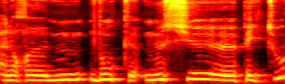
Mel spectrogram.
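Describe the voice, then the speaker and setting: Speaking at a very slow pace, a woman has a medium pitch and a dark, mellow tone. Her voice is somewhat breathy. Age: 50s. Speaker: budgeting vlogger. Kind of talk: casual vlog chat. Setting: at home. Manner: hesitant, many fillers.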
